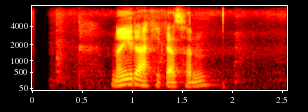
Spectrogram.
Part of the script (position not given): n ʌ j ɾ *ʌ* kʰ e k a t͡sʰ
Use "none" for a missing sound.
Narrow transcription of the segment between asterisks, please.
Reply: a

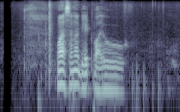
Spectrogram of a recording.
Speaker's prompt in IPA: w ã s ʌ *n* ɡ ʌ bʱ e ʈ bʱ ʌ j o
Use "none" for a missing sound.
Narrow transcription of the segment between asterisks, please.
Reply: ŋ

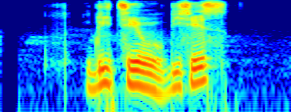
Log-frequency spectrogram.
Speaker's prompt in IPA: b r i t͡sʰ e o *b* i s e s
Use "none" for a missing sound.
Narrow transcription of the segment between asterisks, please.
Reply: b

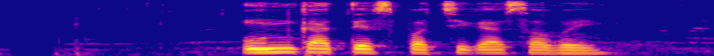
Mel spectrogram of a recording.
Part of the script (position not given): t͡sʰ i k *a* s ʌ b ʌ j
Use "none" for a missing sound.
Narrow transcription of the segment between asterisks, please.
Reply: a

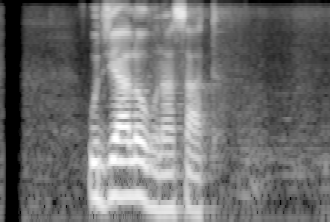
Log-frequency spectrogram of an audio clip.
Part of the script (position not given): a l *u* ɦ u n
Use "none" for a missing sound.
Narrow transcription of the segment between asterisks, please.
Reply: o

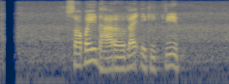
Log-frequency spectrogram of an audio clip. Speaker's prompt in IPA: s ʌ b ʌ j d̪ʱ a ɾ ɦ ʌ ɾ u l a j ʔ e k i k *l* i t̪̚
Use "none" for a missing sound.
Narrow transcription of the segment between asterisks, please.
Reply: r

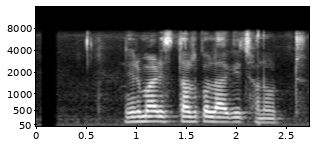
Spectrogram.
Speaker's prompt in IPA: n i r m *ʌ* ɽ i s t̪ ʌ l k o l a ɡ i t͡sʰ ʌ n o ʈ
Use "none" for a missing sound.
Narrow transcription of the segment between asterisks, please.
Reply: a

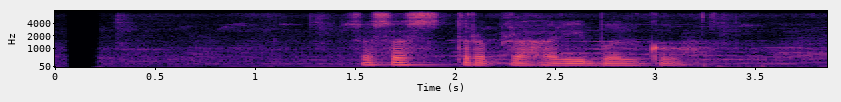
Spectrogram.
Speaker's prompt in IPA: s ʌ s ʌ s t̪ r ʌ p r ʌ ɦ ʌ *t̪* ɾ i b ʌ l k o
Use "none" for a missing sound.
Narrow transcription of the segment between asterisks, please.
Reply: none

